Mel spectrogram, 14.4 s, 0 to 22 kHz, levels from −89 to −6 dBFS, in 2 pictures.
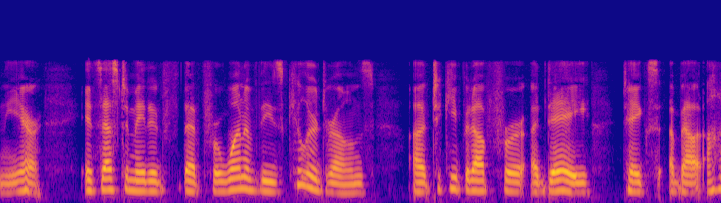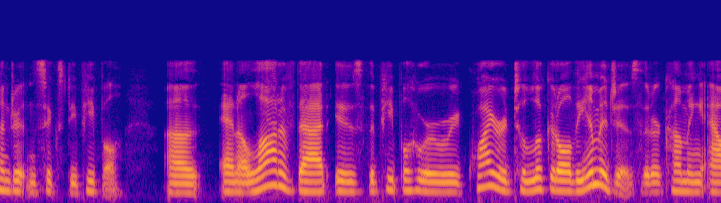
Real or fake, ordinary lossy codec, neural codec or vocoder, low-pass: real; AAC, 48 kbps; none; 7.2 kHz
